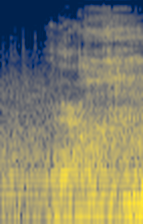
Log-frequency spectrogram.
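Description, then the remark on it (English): A person growls out a monster's roar: a loud, rough, low rasping vocal sound that swells after a brief quieter start and holds steady to the end, with no words. “Roars.”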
